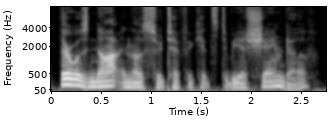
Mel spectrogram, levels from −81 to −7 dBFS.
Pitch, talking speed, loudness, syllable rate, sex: 115 Hz, 220 wpm, -20 LUFS, 7.1 syllables/s, male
